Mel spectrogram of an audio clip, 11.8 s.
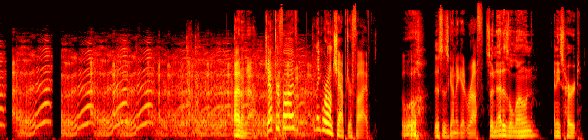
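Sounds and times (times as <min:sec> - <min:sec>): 
person imitating grunting noises: 0:00.0 - 0:03.0, 0:08.1 - 0:08.6
laughter: 0:00.0 - 0:06.7
speech: 0:04.7 - 0:11.7.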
